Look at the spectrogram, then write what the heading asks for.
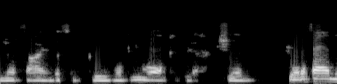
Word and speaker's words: Blue Orchid Reaction: I'm going to try to pronounce it right because I know I pronounced it Orchard originally, but it's Blue Orchid Reaction.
